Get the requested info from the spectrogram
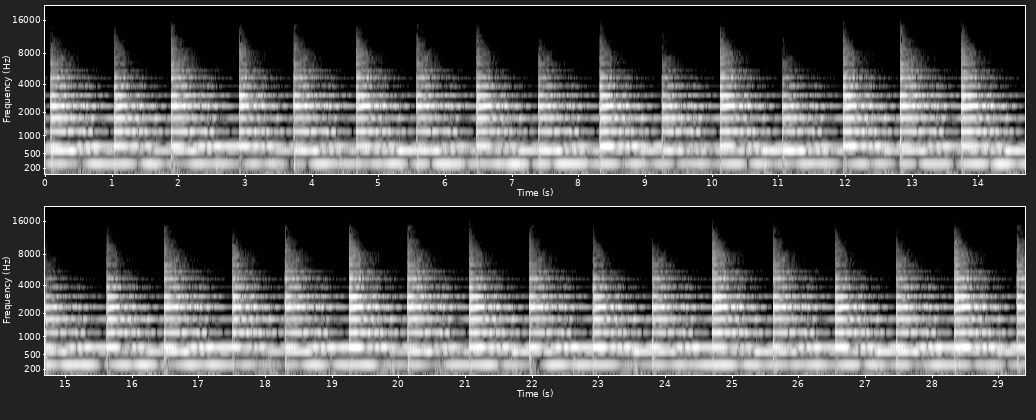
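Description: A single bronze church bell swinging full circle in its tower frame, heard close up. The clapper strikes it in a steady rhythm about every two-thirds of a second, and each stroke rings on over a continuous low hum.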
